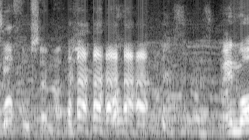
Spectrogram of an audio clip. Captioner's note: laughter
